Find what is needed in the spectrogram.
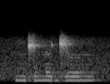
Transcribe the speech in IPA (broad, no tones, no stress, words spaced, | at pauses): nd͡ʒʊnɤd͡ʒɤŋ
